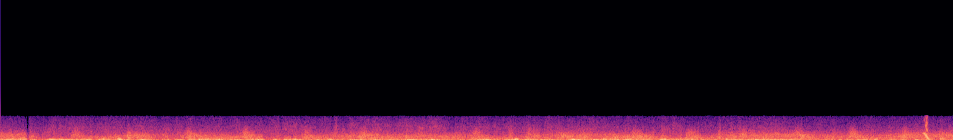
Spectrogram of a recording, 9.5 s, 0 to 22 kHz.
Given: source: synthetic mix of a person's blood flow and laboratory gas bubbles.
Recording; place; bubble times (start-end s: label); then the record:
Doppler ultrasound of blood flow; subclavian vein
9.20-9.34 s: bubbles
9.39-9.48 s: bubbles
From the record:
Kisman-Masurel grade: 112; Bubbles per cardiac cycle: 1 to 2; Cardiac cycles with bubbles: 1 to 10%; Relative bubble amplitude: moderate (0.250 to 0.450); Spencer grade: 1 (occasional bubble signal discernible with the cardiac motion signal, with majority of cardiac periods free of bubbles); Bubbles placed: anywhere in the cardiac cycle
